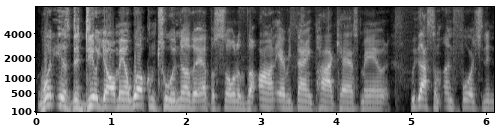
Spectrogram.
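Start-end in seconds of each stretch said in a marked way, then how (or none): 0.0-4.7 loud, hyped show opener; podcast intro. Acted. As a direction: greet the listeners like a host. Podcast host opens the show.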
